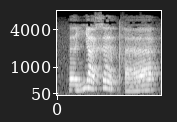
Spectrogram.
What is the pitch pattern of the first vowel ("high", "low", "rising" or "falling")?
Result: low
